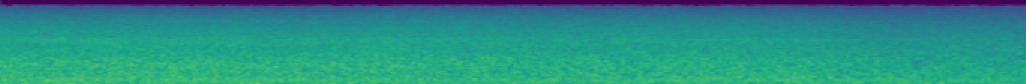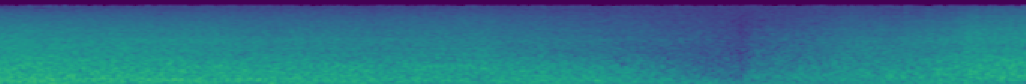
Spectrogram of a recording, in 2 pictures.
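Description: Ocean waves wash and swirl steadily, then fade away.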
